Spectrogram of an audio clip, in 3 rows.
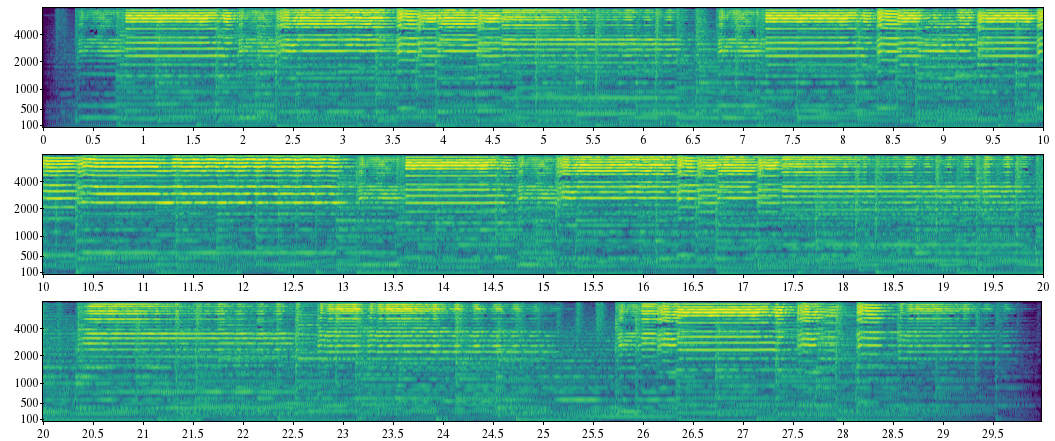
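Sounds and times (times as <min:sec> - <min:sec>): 
nostalgic bossa nova ringtone: 0:00.1 - 0:29.6.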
